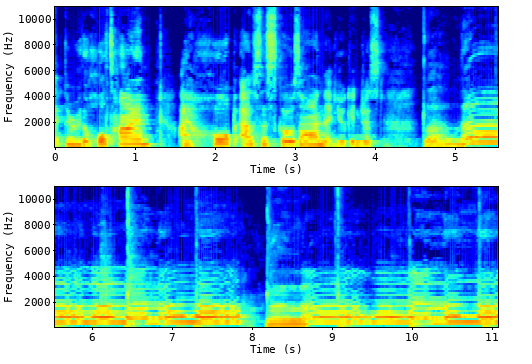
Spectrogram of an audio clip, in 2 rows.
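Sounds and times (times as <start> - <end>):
woman singing wordless melody: 0.0 - 11.0.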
